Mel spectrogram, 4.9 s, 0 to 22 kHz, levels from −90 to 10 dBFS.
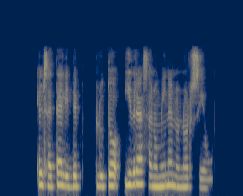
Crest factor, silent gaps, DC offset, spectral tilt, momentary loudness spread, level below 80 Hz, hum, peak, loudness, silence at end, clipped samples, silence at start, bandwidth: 14 dB; 1.74-1.89 s; under 0.1%; -5 dB/octave; 8 LU; -60 dBFS; none; -4 dBFS; -17 LUFS; 0.65 s; under 0.1%; 0.75 s; 8.4 kHz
